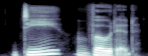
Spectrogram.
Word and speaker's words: devoted: Notice the stress on the second syllable. Devoted.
